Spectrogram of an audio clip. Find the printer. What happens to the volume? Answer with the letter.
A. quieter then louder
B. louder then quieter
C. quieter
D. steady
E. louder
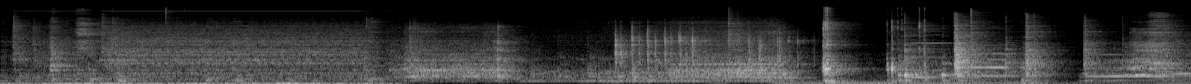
E.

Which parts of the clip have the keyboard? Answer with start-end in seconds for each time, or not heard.
6.1-8.2.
